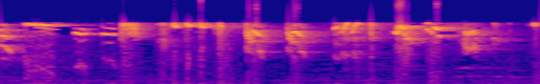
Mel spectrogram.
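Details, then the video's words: Fast, varied masteran-style song of an orange-headed thrush: sharp chips, squeaks and brief trills come in rapid succession, with short high whistles scattered among them. "Berbagai kicau burung anis masteran"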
